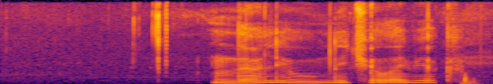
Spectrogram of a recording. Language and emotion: Russian, neutral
